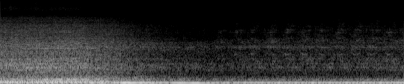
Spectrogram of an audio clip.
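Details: 1957 Ford Thunderbird V8, cold start after two pedal pumps, temp gauge on cold: low, even burble settling with a steady beat, no misfire or knock; a healthy cold idle.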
